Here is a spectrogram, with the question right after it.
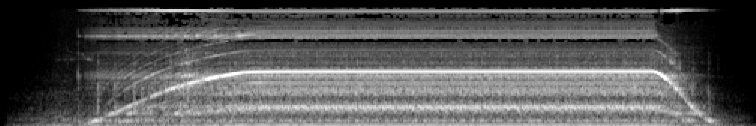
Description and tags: Electric skateboard
machine, skateboard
